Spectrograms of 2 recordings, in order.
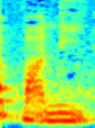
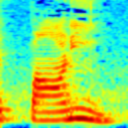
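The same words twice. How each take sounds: First: Said in the usual way. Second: पानी with retroflex "n"; wrong nasal. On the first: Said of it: "क्या होगा". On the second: Shown as a demonstration. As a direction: curl the n of पानी back, "paaṇi". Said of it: "पानी नहीं होगा".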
